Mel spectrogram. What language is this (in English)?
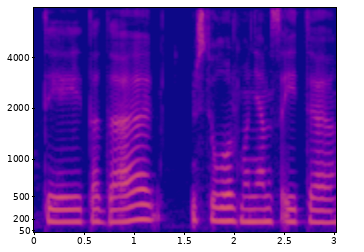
Lithuanian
